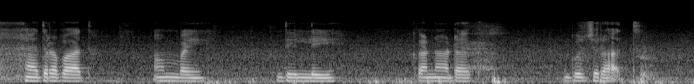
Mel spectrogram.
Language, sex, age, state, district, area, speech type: Urdu, female, 18-30, Telangana, Hyderabad, urban, spontaneous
